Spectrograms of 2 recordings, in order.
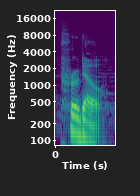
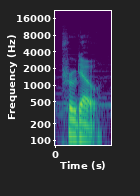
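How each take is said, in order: First: It is said with an American English pronunciation. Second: The same.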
